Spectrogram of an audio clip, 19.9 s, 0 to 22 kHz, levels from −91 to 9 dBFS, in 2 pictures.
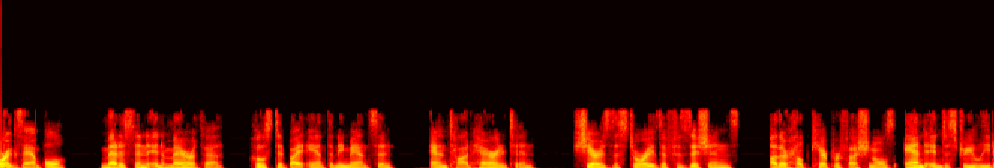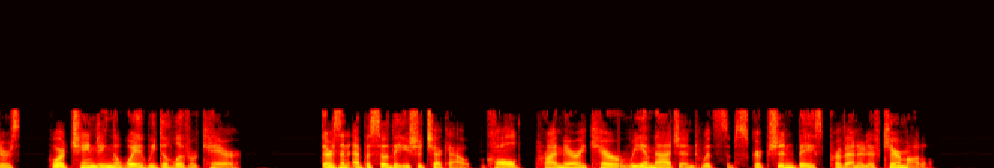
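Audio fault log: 0.34 s, 5.16 s, 16.11 s: unconcealed Bluetooth headset packet loss. The speech drops out in sharp-edged gaps of about 7.5 ms, then 15 ms twice, roughly one or two headset frames' worth, with nothing filled in, so each gap snaps shut.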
